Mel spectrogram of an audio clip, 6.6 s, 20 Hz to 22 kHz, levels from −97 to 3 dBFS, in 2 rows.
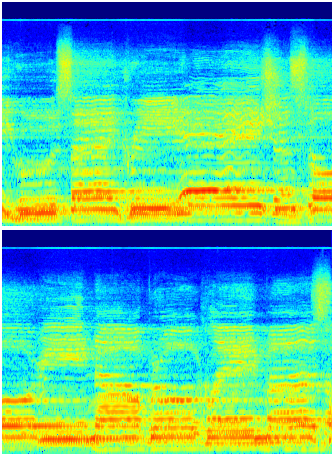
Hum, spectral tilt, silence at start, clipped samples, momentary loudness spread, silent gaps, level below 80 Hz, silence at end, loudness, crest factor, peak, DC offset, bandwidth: none; -4.5 dB/octave; 0 s; under 0.1%; 3 LU; none; -54 dBFS; 0 s; -17 LUFS; 12 dB; -4 dBFS; under 0.1%; 16 kHz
